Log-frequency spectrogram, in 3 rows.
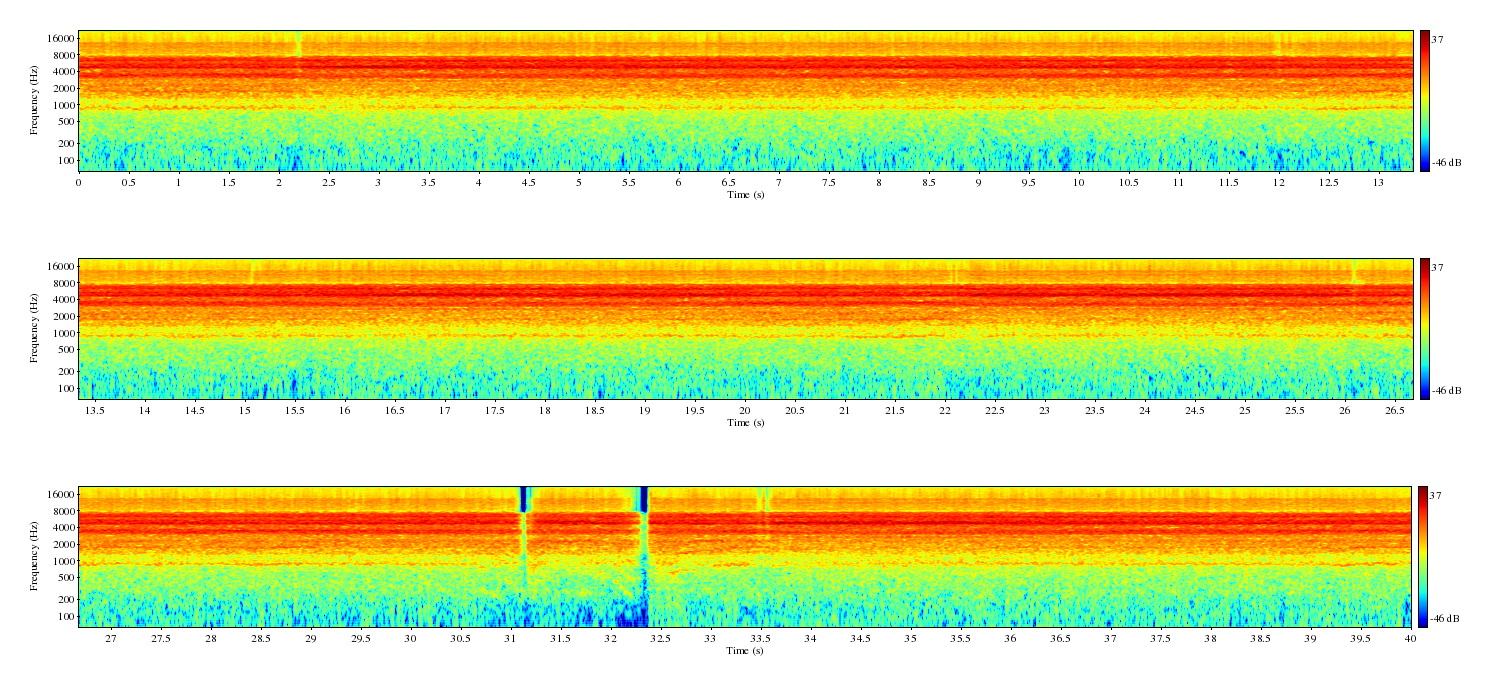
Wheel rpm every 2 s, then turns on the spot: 220, 220, 240, 230, 230, 230, 230, 230, 220, 230, 220, 220, 220, 220, 230, 140, 160, 210, 240, 230.
none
